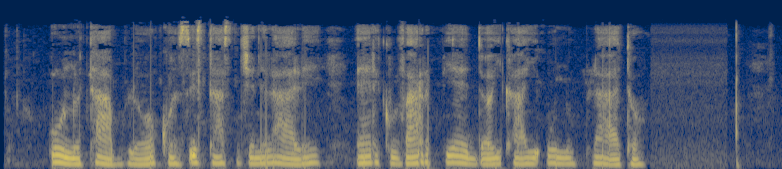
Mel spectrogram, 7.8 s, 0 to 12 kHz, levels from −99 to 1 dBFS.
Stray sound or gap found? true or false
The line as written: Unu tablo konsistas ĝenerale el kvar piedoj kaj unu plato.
false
